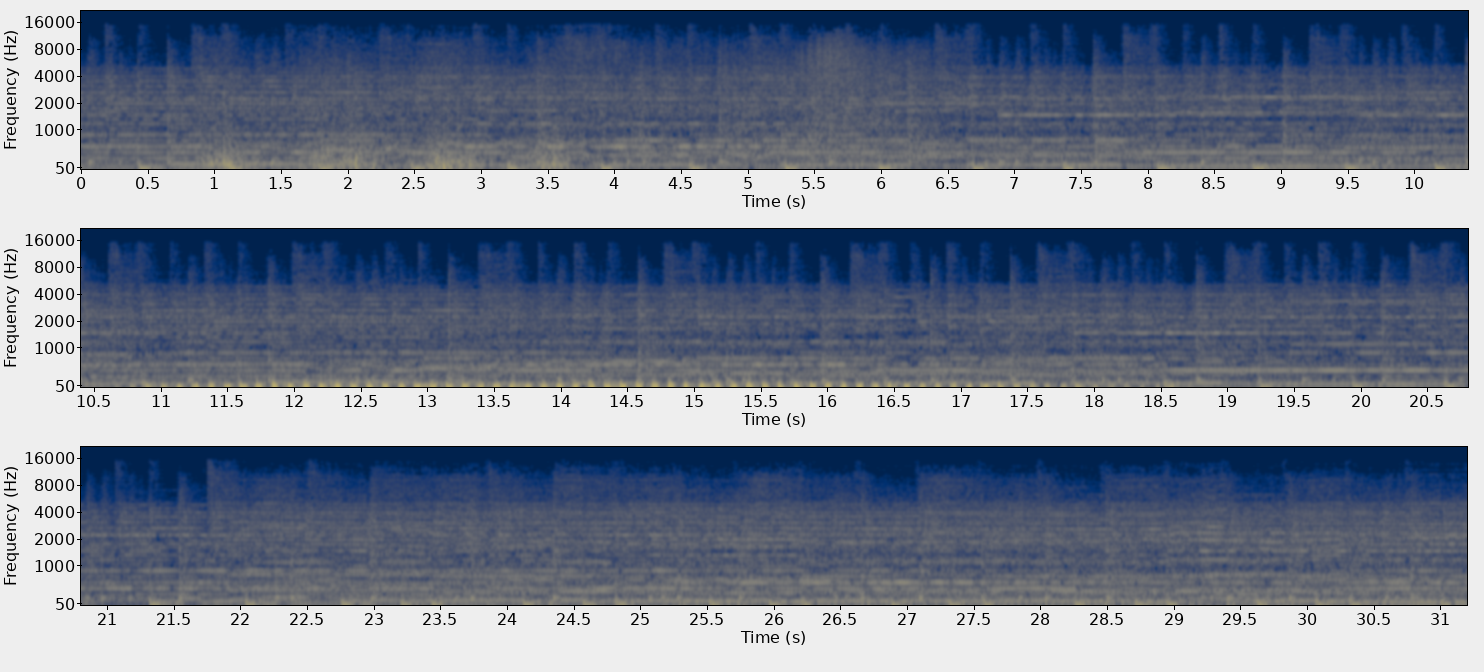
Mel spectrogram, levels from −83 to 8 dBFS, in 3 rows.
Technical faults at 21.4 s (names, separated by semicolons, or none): none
